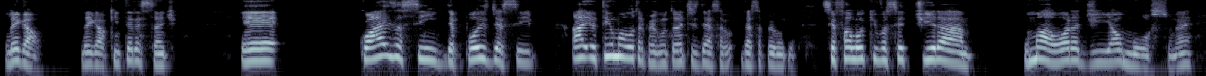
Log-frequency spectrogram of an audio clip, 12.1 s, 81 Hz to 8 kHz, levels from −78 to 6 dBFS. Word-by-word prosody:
Legal, 170 Hz, -, 0 dB, 0.4 s
legal, 170 Hz, -2 st, -3 dB
que -, -, -10 dB
interessante! 175 Hz, -3 st, -4 dB, 0.6 s
É, 200 Hz, +1 st, +5 dB, 0.8 s
quais 260 Hz, +4 st, +4 dB
assim, 225 Hz, -4 st, 0 dB
depois 225 Hz, +4 st, +3 dB
desse 190 Hz, -3 st, -3 dB, 0.3 s
Ah, 245 Hz, +1 st, +6 dB
eu 240 Hz, 0 st, +1 dB
tenho 270 Hz, 0 st, +3 dB
uma 265 Hz, -1 st, +6 dB
outra 235 Hz, -3 st, 0 dB
pergunta 175 Hz, -1 st, -6 dB
antes 185 Hz, -2 st, -6 dB
dessa 165 Hz, -2 st, -7 dB
dessa 165 Hz, -2 st, -6 dB
pergunta. 150 Hz, -3 st, -7 dB, 0.2 s
Você 220 Hz, -, +1 dB
falou 230 Hz, +1 st, +4 dB
que 230 Hz, -, -8 dB
você 215 Hz, +1 st, 0 dB
tira 215 Hz, -5 st, +3 dB, 0.6 s
1 215 Hz, +1 st, +4 dB
hora 205 Hz, +3 st, +1 dB
de 180 Hz, +1 st, -8 dB
almoço, 155 Hz, -8 st, -4 dB
né? 165 Hz, +4 st, -7 dB
195 Hz, 145 wpm, -22 LUFS, 170-225 Hz, 0.8 s, Ah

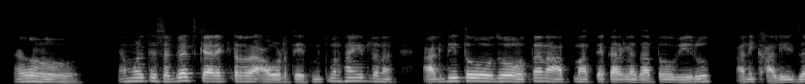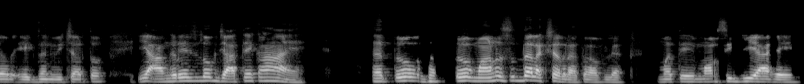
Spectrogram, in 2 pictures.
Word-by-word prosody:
हो, 130 Hz, -, -5 dB
हो, 130 Hz, -, 0 dB, 0.3 s
हो. 95 Hz, -, -15 dB, 0.4 s
त्यामुळे 150 Hz, +5 st, -3 dB
ते 155 Hz, -, -1 dB
सगळेच 160 Hz, +5 st, 0 dB
कॅरेक्टर 140 Hz, -2 st, +1 dB
आवडते 110 Hz, 0 st, +1 dB
आहेत. 110 Hz, +1 st, -4 dB
मी 125 Hz, -, -9 dB
तुम्हाला 150 Hz, -1 st, -7 dB
सांगितलं 155 Hz, -3 st, -4 dB
ना, 120 Hz, -, -4 dB, 0.4 s
अगदी 125 Hz, +7 st, 0 dB
तो 150 Hz, -2 st, +5 dB
जो 145 Hz, -1 st, +4 dB
होता 120 Hz, +5 st, 0 dB
ना, 145 Hz, -, +1 dB
आत्महत्या 120 Hz, +1 st, -3 dB
करायला 115 Hz, +1 st, 0 dB
जातो 115 Hz, +1 st, -2 dB
वीरू 115 Hz, +4 st, -2 dB, 0.3 s
आणि 125 Hz, -, -5 dB
खाली 115 Hz, +4 st, -2 dB
जर 125 Hz, -1 st, +1 dB
एक 115 Hz, -1 st, -2 dB
जण 120 Hz, -1 st, -2 dB
विचारतो, 120 Hz, +3 st, -4 dB, 0.3 s
"ये 155 Hz, -, +1 dB
अंग्रेज 150 Hz, +5 st, +3 dB
लोक 175 Hz, -1 st, +1 dB
जाते 155 Hz, +4 st, +3 dB
कहां 165 Hz, -3 st, +2 dB
है?" 100 Hz, -2 st, -8 dB, 0.7 s
तर 140 Hz, -, +3 dB
तो 160 Hz, -4 st, +2 dB, 0.2 s
तो 170 Hz, +1 st, +5 dB
माणूससुद्धा 180 Hz, +4 st, +4 dB
लक्षात 165 Hz, -6 st, +3 dB
राहतो 110 Hz, +1 st, -1 dB
आपल्या. 110 Hz, -1 st, -5 dB, 0.4 s
मग 120 Hz, 0 st, -2 dB
ते 130 Hz, -1 st, +2 dB
मौसीजी 130 Hz, +3 st, 0 dB
आहे, 120 Hz, -4 st, +5 dB
130 Hz, 170 wpm, -22 LUFS, 120-155 Hz, 0.7 s, तो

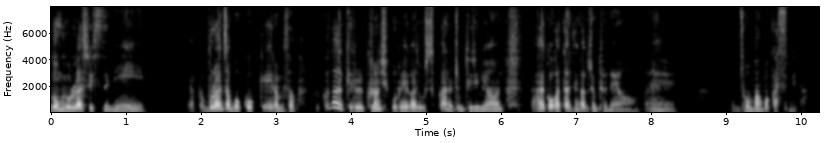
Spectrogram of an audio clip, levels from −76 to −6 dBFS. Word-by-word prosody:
너무 170 Hz, +3 st, +5 dB
놀랄 185 Hz, +4 st, +7 dB
수 -, -, -5 dB
있으니 150 Hz, +6 st, -8 dB, 0.6 s
약간 140 Hz, +2 st, -16 dB
"물 195 Hz, +5 st, +5 dB
1 235 Hz, -, +9 dB
잔 235 Hz, -3 st, +6 dB
먹고 135 Hz, -, +1 dB
올게." 165 Hz, -, -10 dB
이러면서 155 Hz, -3 st, -3 dB, 0.2 s
그 -, -, -28 dB
끊어 390 Hz, -2 st, +4 dB
읽기를 130 Hz, -, -2 dB
그런 195 Hz, +9 st, +1 dB
식으로 160 Hz, -9 st, -5 dB
해 -, -, +2 dB
가지고 150 Hz, -2 st, 0 dB
습관을 185 Hz, +5 st, -2 dB
좀 130 Hz, -3 st, -7 dB
들이면 130 Hz, -2 st, -5 dB, 0.4 s
나을 155 Hz, +7 st, +1 dB
것 190 Hz, -, +6 dB
같다는 155 Hz, +1 st, +3 dB
생각이 185 Hz, -4 st, -2 dB
좀 -, -, -5 dB
드네요. 120 Hz, +4 st, -12 dB, 0.2 s
예. 140 Hz, -6 st, -14 dB, 0.7 s
좀 165 Hz, -2 st, -27 dB
좋은 160 Hz, 0 st, -4 dB
방법 145 Hz, -4 st, -1 dB
같습니다. 125 Hz, -1 st, -12 dB
155 Hz, 380 characters per minute, -25 LUFS, 135-185 Hz, 0.7 s, 1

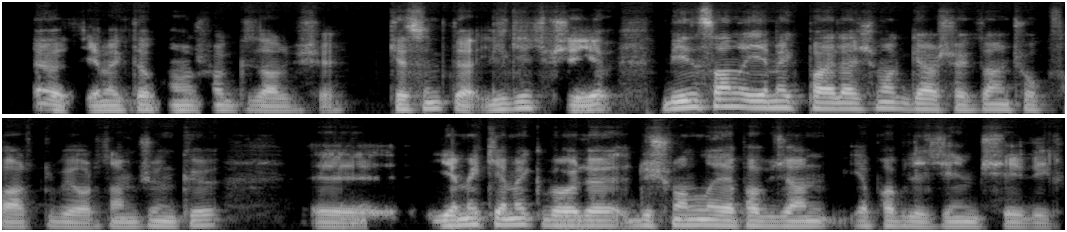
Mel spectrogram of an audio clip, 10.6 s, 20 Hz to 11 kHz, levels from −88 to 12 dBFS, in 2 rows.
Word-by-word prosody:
Evet, -, -, 0 dB
yemekte 100 Hz, +2 st, -1 dB
konuşmak 100 Hz, 0 st, -5 dB
güzel 95 Hz, -3 st, -1 dB
bir -, -, -16 dB
şey. 100 Hz, -, -9 dB, 0.2 s
Kesinlikle 115 Hz, +5 st, +2 dB
ilginç 140 Hz, +7 st, -2 dB
bir -, -, -2 dB
şey. 100 Hz, -2 st, +4 dB
Ya, 110 Hz, +1 st, +3 dB, 0.3 s
bir 145 Hz, +5 st, +5 dB
insanla 170 Hz, +1 st, +6 dB
yemek 155 Hz, -2 st, +2 dB
paylaşmak 130 Hz, -1 st, +2 dB
gerçekten 115 Hz, -1 st, 0 dB
çok 110 Hz, -2 st, -8 dB
farklı 95 Hz, +1 st, -3 dB
bir 95 Hz, -, -1 dB
ortam. 95 Hz, +2 st, -4 dB
Çünkü, 110 Hz, +4 st, -4 dB, 0.4 s
eee, 90 Hz, -1 st, 0 dB, 0.3 s
yemek 130 Hz, +5 st, +2 dB
yemek, 135 Hz, -1 st, +2 dB
böyle, 115 Hz, -1 st, +3 dB
düşmanla 120 Hz, +1 st, +2 dB
yapabilecen 105 Hz, -1 st, +1 dB
yapabileceğin 100 Hz, -2 st, -3 dB
bir 90 Hz, -, -5 dB
şey 90 Hz, -2 st, -2 dB
değil. 85 Hz, -2 st, -8 dB
110 Hz, 175 wpm, -21 LUFS, 100-125 Hz, 0.4 s, insanla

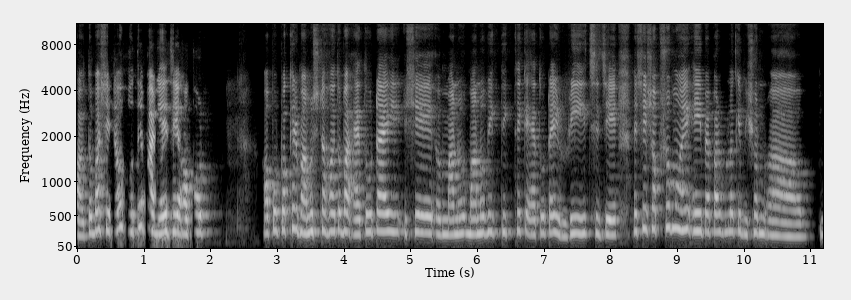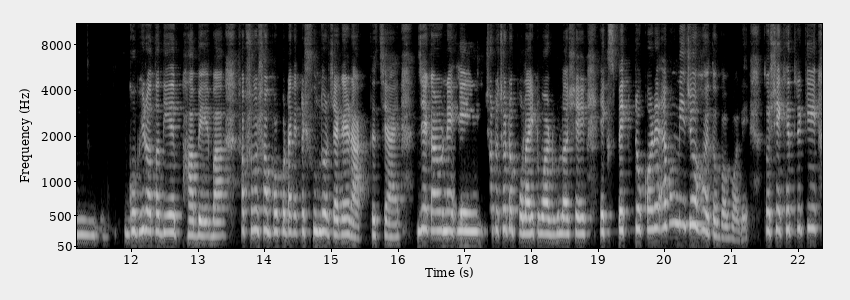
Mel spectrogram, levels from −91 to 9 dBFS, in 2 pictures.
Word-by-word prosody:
হয়তোবা 240 Hz, +6 st, +2 dB
সেটাও 270 Hz, +3 st, +1 dB
হতে 260 Hz, +7 st, -1 dB
পারে 250 Hz, -5 st, +7 dB, 0.2 s
যে 260 Hz, -, +5 dB, 0.2 s
অপর 255 Hz, +3 st, 0 dB, 1.0 s
অপর 280 Hz, +4 st, -1 dB
পক্ষের 290 Hz, +1 st, 0 dB
মানুষটা 265 Hz, +3 st, +2 dB
হয়তোবা 270 Hz, 0 st, +3 dB, 0.2 s
এতটাই 265 Hz, +2 st, +4 dB, 0.3 s
সে 260 Hz, 0 st, +1 dB, 0.4 s
মান 220 Hz, +1 st, +1 dB, 0.2 s
মানবিক 240 Hz, +2 st, 0 dB
দিক 255 Hz, -1 st, -4 dB
থেকে 270 Hz, -1 st, -2 dB
এতটাই 245 Hz, +2 st, -1 dB, 0.2 s
রিচ 235 Hz, 0 st, 0 dB, 0.2 s
যে 220 Hz, -1 st, +5 dB, 0.4 s
সে 310 Hz, -, +1 dB
সবসময় 300 Hz, 0 st, +1 dB, 0.2 s
এই 275 Hz, -, +5 dB
ব্যাপারগুলাকে 260 Hz, 0 st, -1 dB
ভীষণ 240 Hz, +3 st, -3 dB, 0.2 s
আ -, -, 0 dB, 0.7 s
উম 220 Hz, 0 st, -4 dB, 0.7 s
গভীরতা 275 Hz, 0 st, +1 dB
দিয়ে 255 Hz, 0 st, +3 dB, 0.2 s
ভাবে 215 Hz, 0 st, +2 dB
বা 205 Hz, -, +2 dB, 0.3 s
সবসময় 280 Hz, 0 st, -3 dB
সম্পর্কটাকে 270 Hz, -2 st, 0 dB
একটা 265 Hz, +1 st, -4 dB
সুন্দর 265 Hz, -1 st, +3 dB
জায়গায় 225 Hz, +1 st, +3 dB
রাখতে 200 Hz, +4 st, -4 dB
চায়। 190 Hz, -3 st, -1 dB, 0.3 s
যে 305 Hz, -, +3 dB
কারণে 280 Hz, 0 st, +3 dB, 0.2 s
এই 275 Hz, -, +6 dB, 0.3 s
ছোট, 300 Hz, 0 st, -10 dB
ছোট 300 Hz, 0 st, -2 dB
polite 240 Hz, 0 st, +3 dB
ওয়ারড 230 Hz, -1 st, +3 dB
গুলা 235 Hz, 0 st, +2 dB
সে 240 Hz, -2 st, +2 dB, 0.4 s
এক্সপেক্ট 280 Hz, +3 st, -2 dB
ও -, -, -1 dB
করে 300 Hz, +1 st, +2 dB
এবং 390 Hz, +3 st, -4 dB
নিজেও 365 Hz, 0 st, +2 dB
হয়তোবা 215 Hz, -10 st, -2 dB
বলে। 465 Hz, -, -9 dB, 0.3 s
তো -, -, -6 dB
সেক্ষেত্রে 295 Hz, +1 st, -2 dB
কি 320 Hz, -1 st, 0 dB
265 Hz, 150 wpm, -20 LUFS, 240-280 Hz, 1.0 s, পারে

